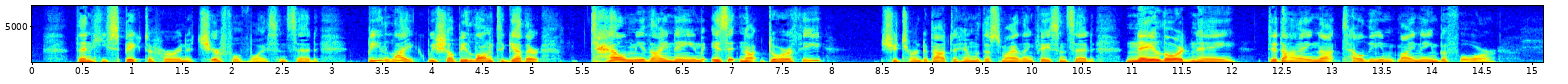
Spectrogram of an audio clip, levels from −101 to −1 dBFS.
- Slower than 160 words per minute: No, average, 185 wpm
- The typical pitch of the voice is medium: Yes, medium, 160 Hz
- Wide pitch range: Yes, wide, 6.4 semitones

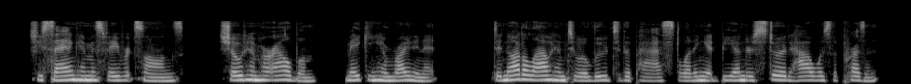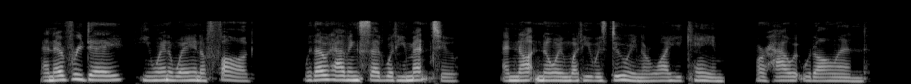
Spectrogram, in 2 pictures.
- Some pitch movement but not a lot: No, narrow, 2.2 semitones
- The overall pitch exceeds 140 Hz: Yes, high, 190 Hz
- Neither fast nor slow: No, fast, 215 wpm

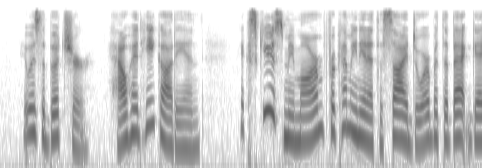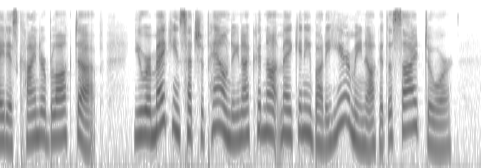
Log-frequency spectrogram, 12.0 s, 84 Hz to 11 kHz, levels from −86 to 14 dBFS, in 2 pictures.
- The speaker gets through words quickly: Yes, fast, 225 wpm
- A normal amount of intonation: Yes, average, 4.5 semitones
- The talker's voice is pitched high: Yes, high, 205 Hz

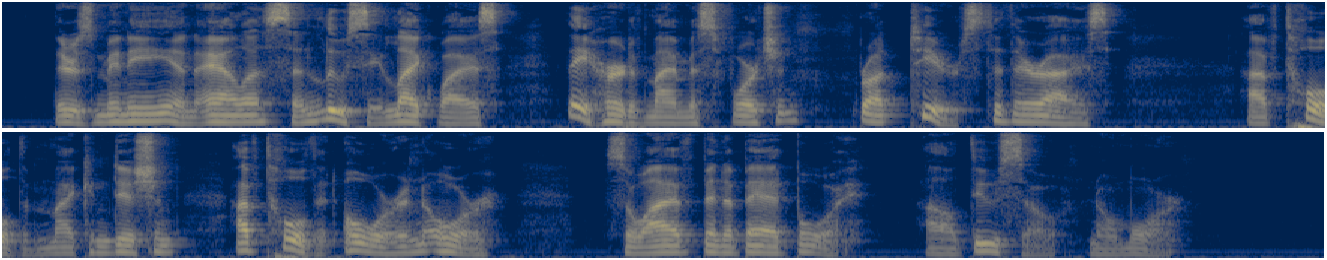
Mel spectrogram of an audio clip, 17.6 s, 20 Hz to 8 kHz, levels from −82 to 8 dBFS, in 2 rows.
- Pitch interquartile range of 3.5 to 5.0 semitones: No, average, 2.9 semitones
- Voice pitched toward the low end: Yes, low, 115 Hz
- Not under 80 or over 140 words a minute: Yes, slow, 135 wpm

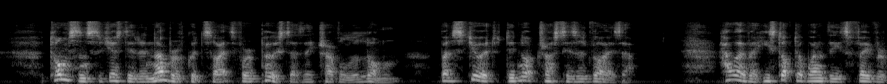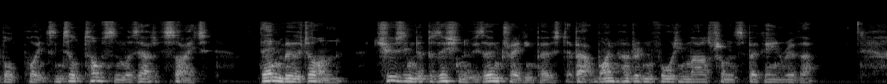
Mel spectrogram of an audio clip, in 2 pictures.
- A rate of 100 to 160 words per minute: No, average, 195 wpm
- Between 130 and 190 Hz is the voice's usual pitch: Yes, low, 135 Hz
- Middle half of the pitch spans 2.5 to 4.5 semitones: Yes, average, 3.6 semitones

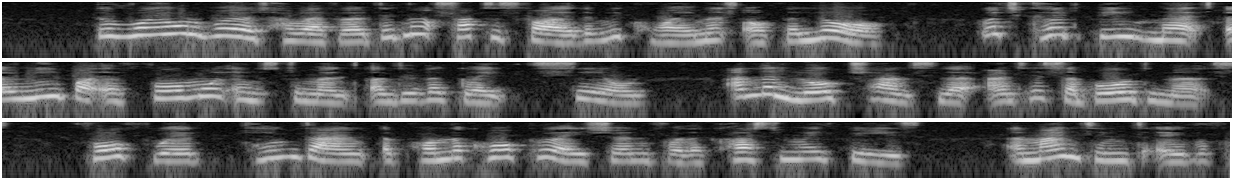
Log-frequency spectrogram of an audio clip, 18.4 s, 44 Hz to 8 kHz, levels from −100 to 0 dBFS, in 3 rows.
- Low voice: No, high, 240 Hz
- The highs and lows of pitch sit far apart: Yes, wide, 6.3 semitones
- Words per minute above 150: No, average, 145 wpm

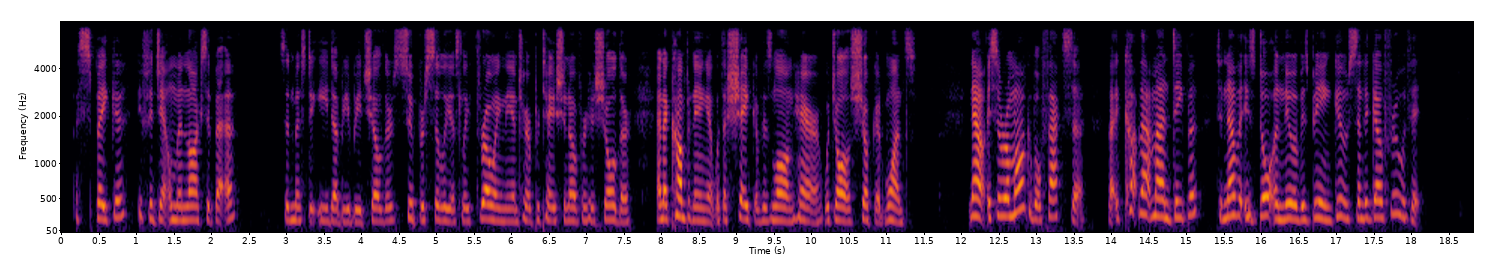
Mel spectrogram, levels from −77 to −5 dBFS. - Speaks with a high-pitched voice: Yes, high, 200 Hz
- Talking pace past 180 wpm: Yes, average, 200 wpm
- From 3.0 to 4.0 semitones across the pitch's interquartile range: Yes, average, 3.7 semitones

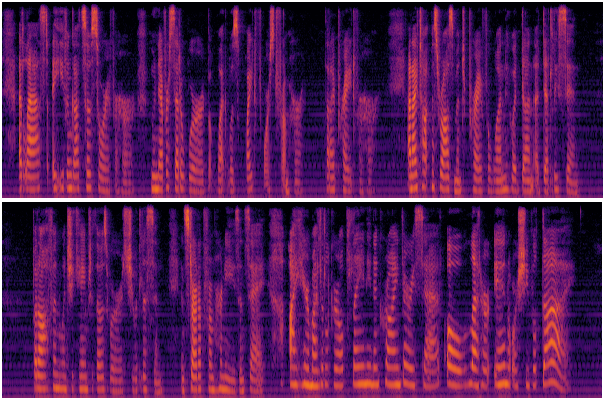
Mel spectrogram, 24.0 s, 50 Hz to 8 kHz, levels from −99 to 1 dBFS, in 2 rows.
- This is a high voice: Yes, high, 195 Hz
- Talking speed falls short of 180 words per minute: No, average, 195 wpm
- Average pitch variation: No, wide, 6.2 semitones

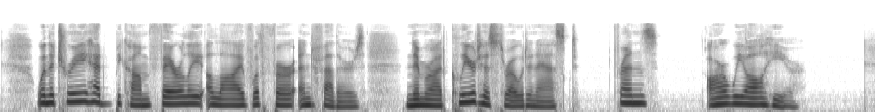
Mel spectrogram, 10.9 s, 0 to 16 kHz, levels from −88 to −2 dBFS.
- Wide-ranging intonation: No, average, 4.5 semitones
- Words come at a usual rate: No, slow, 120 wpm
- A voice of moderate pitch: Yes, medium, 170 Hz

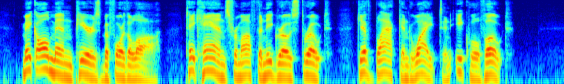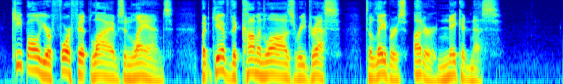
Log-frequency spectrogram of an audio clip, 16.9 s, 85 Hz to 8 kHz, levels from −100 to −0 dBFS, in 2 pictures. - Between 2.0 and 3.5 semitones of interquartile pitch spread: No, average, 4.4 semitones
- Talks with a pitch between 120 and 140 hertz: Yes, low, 135 Hz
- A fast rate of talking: No, slow, 135 wpm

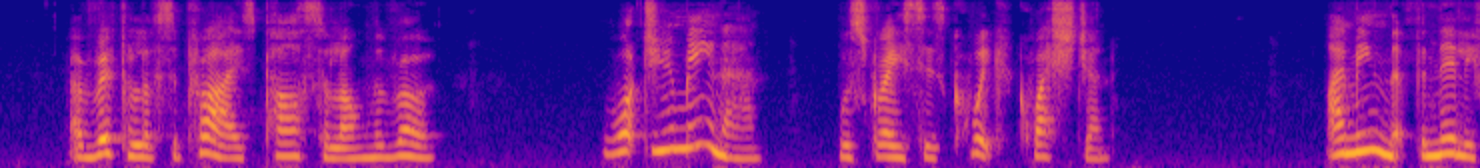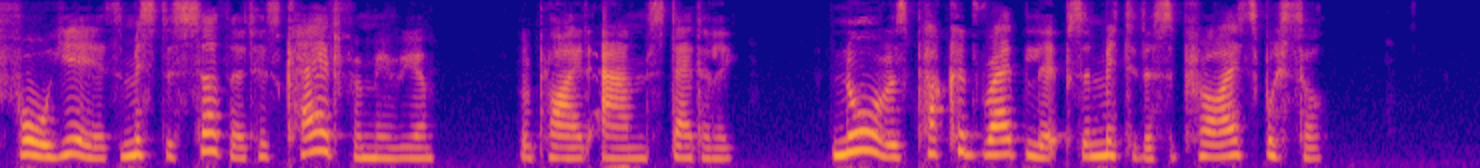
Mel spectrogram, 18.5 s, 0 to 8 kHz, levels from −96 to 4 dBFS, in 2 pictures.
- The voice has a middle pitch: No, high, 220 Hz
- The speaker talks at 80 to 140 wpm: Yes, slow, 135 wpm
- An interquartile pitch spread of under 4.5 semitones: No, average, 4.8 semitones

